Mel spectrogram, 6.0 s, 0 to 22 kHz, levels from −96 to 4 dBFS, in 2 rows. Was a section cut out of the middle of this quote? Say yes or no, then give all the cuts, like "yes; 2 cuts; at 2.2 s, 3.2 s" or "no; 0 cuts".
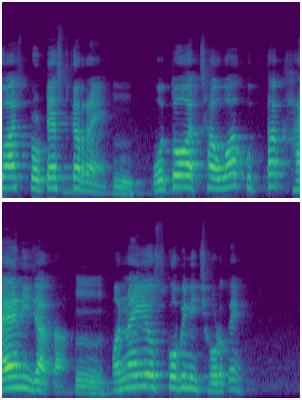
no; 0 cuts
